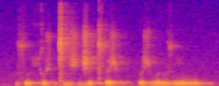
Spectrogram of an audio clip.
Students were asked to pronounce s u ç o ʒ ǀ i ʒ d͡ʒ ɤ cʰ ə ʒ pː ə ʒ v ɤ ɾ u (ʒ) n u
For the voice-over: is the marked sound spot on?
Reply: no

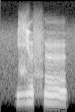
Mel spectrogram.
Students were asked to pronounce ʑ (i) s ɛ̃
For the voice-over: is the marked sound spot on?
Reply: no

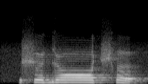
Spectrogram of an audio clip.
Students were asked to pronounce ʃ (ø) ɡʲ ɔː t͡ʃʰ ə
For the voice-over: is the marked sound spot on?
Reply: yes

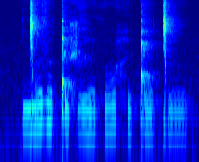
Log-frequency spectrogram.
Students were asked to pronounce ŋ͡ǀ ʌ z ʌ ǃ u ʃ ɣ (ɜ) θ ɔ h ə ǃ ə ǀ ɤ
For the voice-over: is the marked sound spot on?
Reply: yes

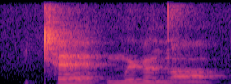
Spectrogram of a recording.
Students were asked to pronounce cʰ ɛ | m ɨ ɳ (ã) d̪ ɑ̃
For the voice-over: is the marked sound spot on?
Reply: no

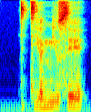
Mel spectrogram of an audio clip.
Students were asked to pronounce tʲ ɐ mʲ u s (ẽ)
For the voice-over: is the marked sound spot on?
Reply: no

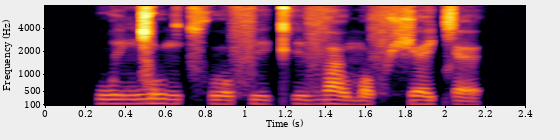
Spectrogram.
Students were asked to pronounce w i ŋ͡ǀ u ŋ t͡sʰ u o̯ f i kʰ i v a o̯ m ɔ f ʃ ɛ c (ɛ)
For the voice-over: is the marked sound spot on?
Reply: yes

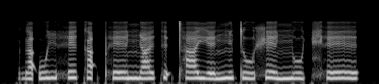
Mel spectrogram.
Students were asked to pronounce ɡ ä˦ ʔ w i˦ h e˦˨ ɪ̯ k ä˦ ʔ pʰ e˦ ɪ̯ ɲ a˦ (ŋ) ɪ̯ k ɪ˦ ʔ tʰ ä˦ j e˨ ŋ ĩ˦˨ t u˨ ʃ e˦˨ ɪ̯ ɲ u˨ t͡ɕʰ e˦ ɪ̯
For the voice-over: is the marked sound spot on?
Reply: no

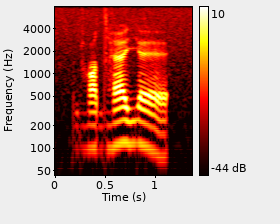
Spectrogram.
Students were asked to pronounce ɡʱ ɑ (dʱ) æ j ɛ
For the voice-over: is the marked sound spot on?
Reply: yes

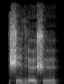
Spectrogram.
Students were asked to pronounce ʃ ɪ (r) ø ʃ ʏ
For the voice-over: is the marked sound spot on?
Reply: yes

